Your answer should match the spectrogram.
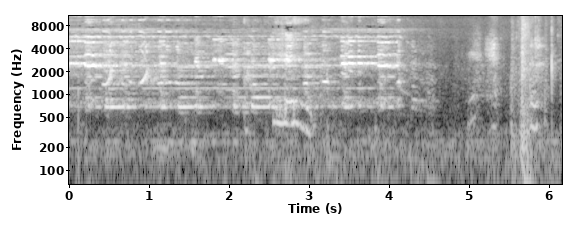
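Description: A light-up pink dolphin bubble gun toy playing its tinny electronic tune, which cuts off about four seconds in. A few soft thumps follow near the end.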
